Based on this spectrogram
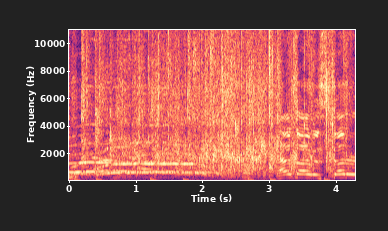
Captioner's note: crowd applause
